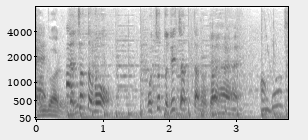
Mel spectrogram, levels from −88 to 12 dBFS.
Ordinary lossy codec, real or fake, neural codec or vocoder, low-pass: none; real; none; none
